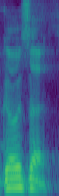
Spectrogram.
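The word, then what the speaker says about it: Gose: flavors hey dave what do we say about goza it goes in the toilet that's right it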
